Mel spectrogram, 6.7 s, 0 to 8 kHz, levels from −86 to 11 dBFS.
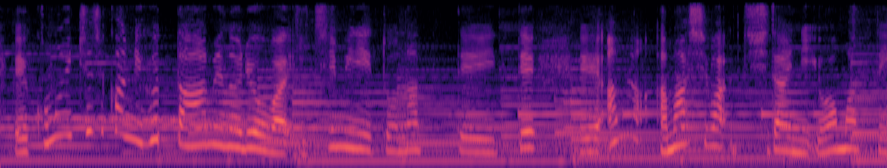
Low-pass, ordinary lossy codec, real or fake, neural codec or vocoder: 7.2 kHz; none; real; none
